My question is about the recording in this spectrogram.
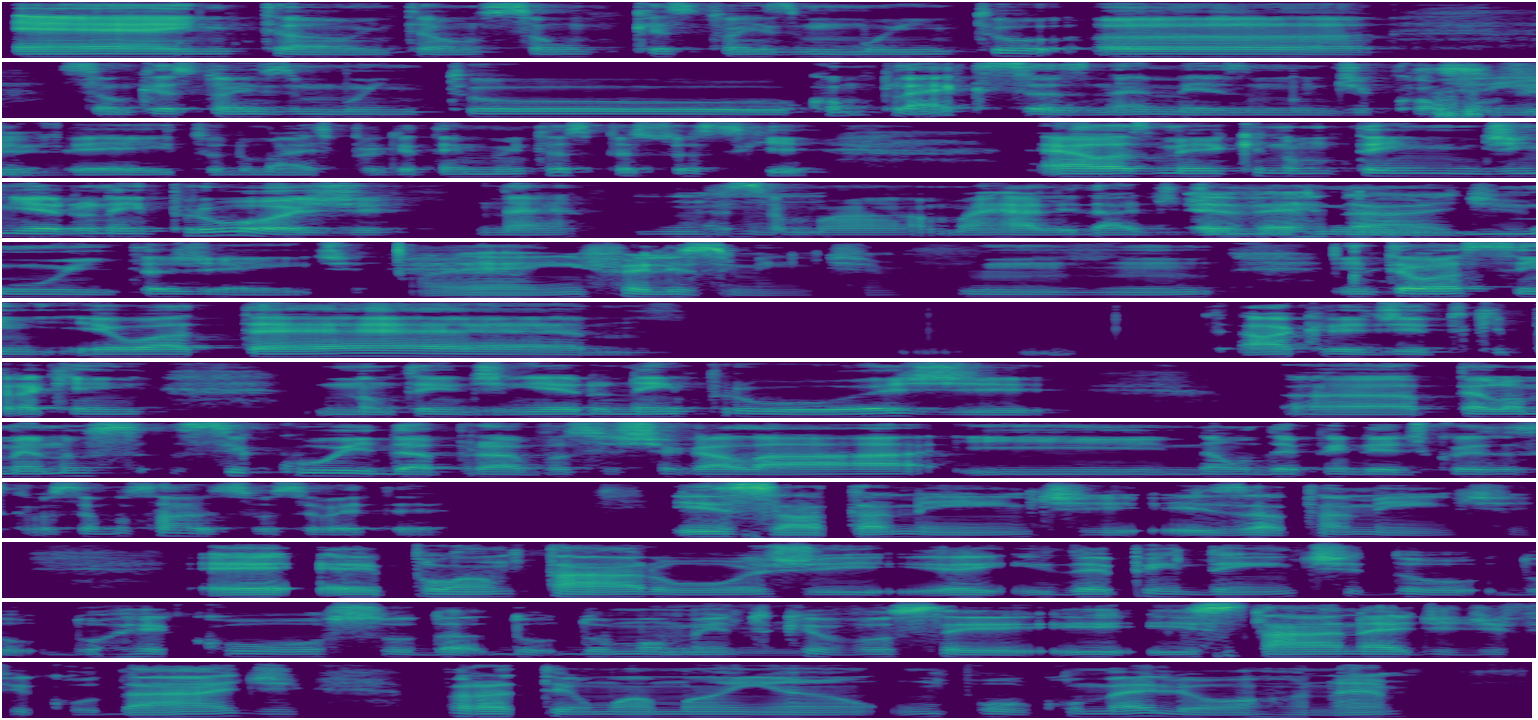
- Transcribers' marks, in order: tapping; other background noise
- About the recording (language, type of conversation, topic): Portuguese, advice, Como posso me preparar para a aposentadoria lidando com insegurança financeira e emocional?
